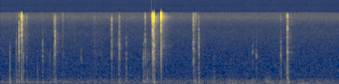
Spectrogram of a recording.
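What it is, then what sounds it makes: Acrylic rhinestone sticker sheet. Long acrylic nail tips quickly tap the clear and blue plastic gems on a flat sheet of acrylic rhinestone stickers on white backing. About ten soft, irregular clicks sound, each short and bright with no ring, over a quiet low rumble.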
